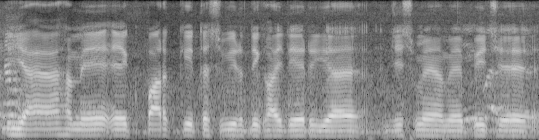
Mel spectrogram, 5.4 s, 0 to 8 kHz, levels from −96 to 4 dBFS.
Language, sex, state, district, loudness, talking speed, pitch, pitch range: Hindi, male, Haryana, Rohtak, -15 LUFS, 145 wpm, 115 Hz, 110-120 Hz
